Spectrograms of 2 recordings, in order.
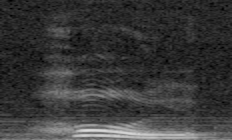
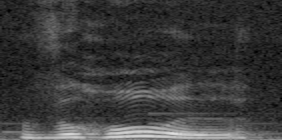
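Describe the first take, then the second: First: No W sound is pronounced at the start. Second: A W sound is pronounced at the start. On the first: The speaker calls it right. "We'll pronounce whole. This W is silent" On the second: The speaker calls it wrong. "we can't pronounce whole. Okay, that will be wrong"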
